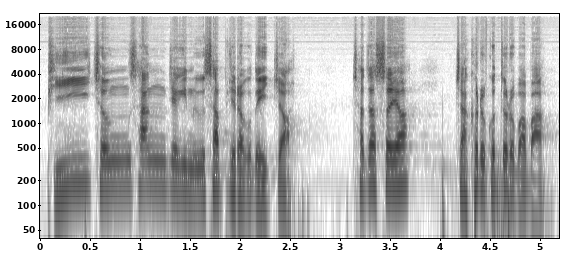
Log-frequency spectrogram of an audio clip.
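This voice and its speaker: A man's voice: fairly high pitch, normal speed, long reverb tail. A man with a Gyeongsang Korean accent teaching civil law in a classroom lecture, drilling students with repeated quiz questions. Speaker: civil law instructor for a real estate licensing exam.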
